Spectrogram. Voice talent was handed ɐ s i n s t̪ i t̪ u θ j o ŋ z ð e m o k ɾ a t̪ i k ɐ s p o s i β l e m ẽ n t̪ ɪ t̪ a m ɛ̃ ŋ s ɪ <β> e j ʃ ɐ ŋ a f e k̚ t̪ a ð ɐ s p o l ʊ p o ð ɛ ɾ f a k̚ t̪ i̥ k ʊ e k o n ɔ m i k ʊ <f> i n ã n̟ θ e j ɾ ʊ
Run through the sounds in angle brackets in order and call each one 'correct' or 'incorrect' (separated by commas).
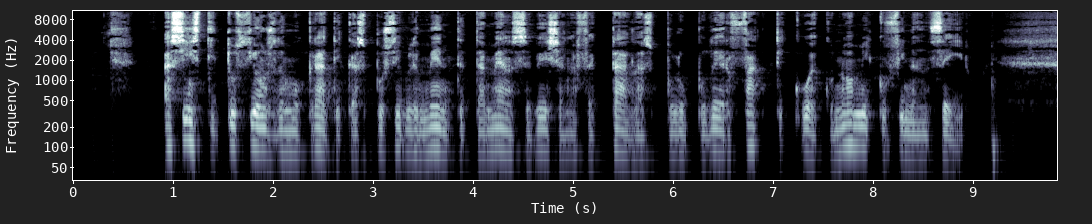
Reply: correct, correct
